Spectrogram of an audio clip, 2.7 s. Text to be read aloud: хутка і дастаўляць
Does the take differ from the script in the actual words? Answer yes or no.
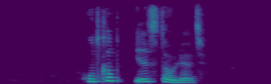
no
